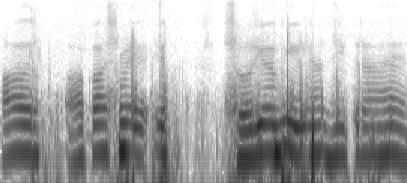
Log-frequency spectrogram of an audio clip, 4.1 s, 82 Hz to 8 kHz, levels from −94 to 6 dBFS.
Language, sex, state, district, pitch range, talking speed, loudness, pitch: Hindi, male, Maharashtra, Dhule, 155-175 Hz, 130 wpm, -22 LUFS, 165 Hz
